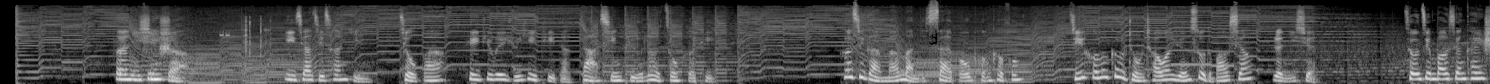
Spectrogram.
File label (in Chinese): 潮流赛博朋克广告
